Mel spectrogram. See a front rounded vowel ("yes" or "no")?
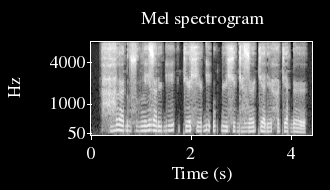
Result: yes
